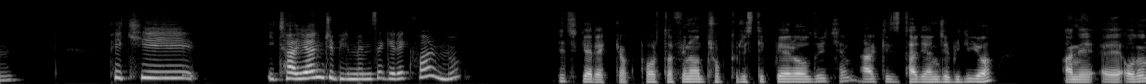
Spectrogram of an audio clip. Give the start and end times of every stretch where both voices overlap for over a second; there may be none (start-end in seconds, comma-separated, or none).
none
